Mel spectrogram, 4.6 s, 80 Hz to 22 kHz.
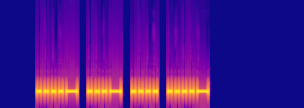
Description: Morse code, heard as a keyed tone, about 21 wpm, 700 Hz. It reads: 4VH4
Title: Four Challenging Letter-Number Combinations 22wpm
